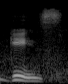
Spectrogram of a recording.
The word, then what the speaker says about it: gauge: तो ये गेज जो है 3 तरीके से, GAUGE ये स्पेलिंग होती है इसकी, गाउज करके लिखते हैं, गेज बोलते हैं इसको।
